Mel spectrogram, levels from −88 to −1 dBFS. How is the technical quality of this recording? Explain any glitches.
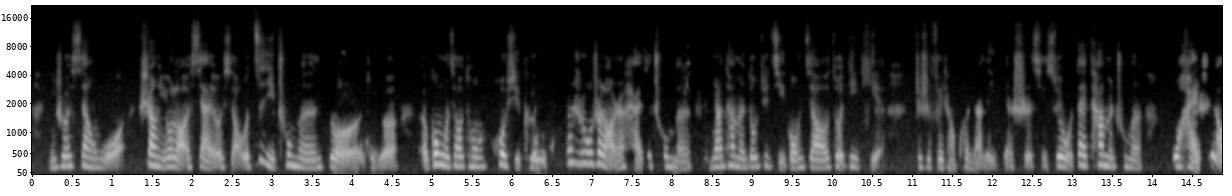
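The recording has repeated echo-canceller trouble during moments of overlapping talk. The talker's speech is turned down, and a faint second voice slips through.

Speech suppressed in double talk occurs at 3.69–3.94 s, 4.10–4.41 s, 6.22–6.78 s, 8.45–8.52 s and 14.59 s to the end. The level dips by about 10 dB, and by about 15 dB in the final dip. Both sides likely spoke at once, so the canceller ducked everything. Unlike a network dropout, the speech is turned down by the canceller rather than lost in transit.

The other side's voice leaks through at 3.91–4.24 s, 6.29–6.56 s and 8.17–8.46 s, about 20 dB below the main speech, and about 25 dB below at 8.17 s. Loudspeaker sound was likely left partly uncancelled in the microphone. It is a separate voice, not a delayed copy of the talker as room reverberation would be.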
